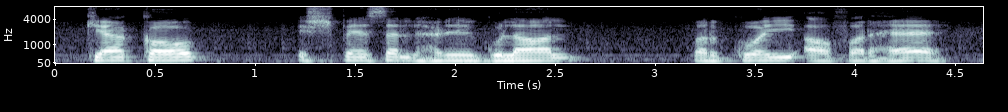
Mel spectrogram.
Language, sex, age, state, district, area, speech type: Urdu, male, 18-30, Bihar, Purnia, rural, read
